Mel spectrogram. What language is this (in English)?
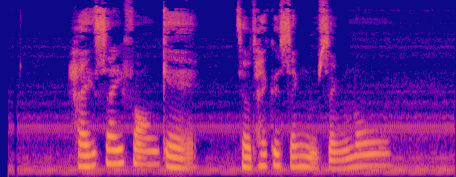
Cantonese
